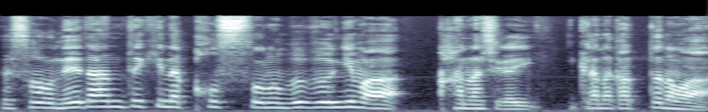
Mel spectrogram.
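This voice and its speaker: This man has an unremarkable speaking voice, pitched fairly high. He talks at a moderate pace with lively intonation. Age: 40s. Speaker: professional wrestler. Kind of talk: casual chat.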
